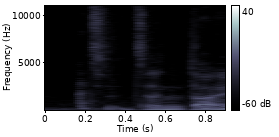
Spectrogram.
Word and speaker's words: Zendaya: Is that how it's pronounced? Zendaya. – Zendaya.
